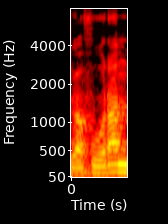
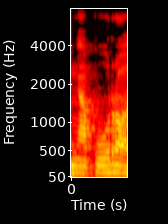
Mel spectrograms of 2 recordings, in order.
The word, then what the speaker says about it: ngapuro: bisa saya sampaikan ini bacanya bukan Ghufron tapi ngapuro ya ngapuro Matur sembah nuwun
